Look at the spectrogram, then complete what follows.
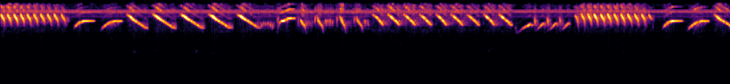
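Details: A canary's rolling lure song for prompting other canaries: buzzy trill at the start, then long runs of quick falling whistled notes, another buzzing rattle, and further fast sweeps.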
